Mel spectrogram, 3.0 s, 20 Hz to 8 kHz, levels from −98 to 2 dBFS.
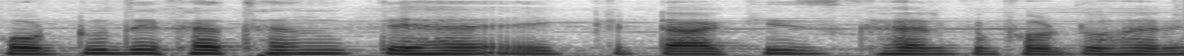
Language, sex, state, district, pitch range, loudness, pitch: Chhattisgarhi, male, Chhattisgarh, Rajnandgaon, 150-180 Hz, -16 LUFS, 165 Hz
